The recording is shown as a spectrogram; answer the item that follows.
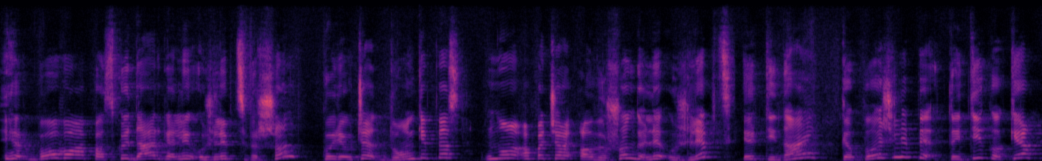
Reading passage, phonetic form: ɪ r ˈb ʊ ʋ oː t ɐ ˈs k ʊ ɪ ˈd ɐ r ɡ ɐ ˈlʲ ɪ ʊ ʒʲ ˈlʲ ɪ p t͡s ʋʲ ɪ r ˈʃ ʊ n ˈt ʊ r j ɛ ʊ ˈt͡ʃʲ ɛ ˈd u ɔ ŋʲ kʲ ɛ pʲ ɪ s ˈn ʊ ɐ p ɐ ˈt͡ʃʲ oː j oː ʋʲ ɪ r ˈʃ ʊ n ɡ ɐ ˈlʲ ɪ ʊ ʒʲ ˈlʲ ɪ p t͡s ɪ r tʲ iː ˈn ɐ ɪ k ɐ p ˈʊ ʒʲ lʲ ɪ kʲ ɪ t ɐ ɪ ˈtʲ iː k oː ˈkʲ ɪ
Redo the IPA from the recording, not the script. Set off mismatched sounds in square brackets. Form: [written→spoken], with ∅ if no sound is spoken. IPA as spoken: ɪ r ˈb ʊ ʋ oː [t→p] ɐ ˈs k ʊ ɪ ˈd ɐ r ɡ ɐ ˈlʲ ɪ ʊ ʒʲ ˈlʲ ɪ p t͡s ʋʲ ɪ r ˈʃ ʊ n [ˈt→ˈk] ʊ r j ɛ ʊ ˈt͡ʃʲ ɛ ˈd u ɔ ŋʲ kʲ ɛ pʲ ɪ s ˈn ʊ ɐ p ɐ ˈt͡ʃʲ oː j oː ʋʲ ɪ r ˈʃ ʊ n ɡ ɐ ˈlʲ ɪ ʊ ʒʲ ˈlʲ ɪ p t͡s ɪ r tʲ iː ˈn ɐ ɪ k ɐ p ˈʊ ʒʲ lʲ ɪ [kʲ→pʲ] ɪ t ɐ ɪ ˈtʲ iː k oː ˈkʲ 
